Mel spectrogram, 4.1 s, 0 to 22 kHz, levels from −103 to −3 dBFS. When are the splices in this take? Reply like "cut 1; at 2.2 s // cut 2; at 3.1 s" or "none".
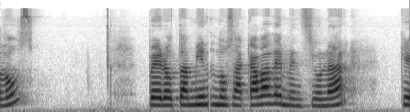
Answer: cut 1; at 2.1 s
